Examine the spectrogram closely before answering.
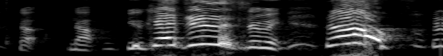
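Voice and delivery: high, fast, loud cry of no; hammed-up terror as he is caught; mock panic. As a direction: melodramatic wail. Mock dying in game.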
